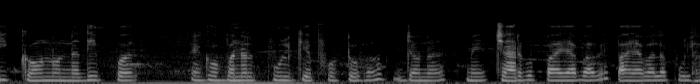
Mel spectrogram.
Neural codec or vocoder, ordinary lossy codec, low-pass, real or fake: none; none; 7.2 kHz; real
